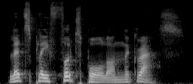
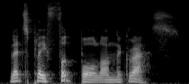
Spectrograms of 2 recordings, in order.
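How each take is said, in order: First: The t in football is a clear t. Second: The t in football is a glottal stop. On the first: "I will firstly use t" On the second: "and secondly use the glottal plosive"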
